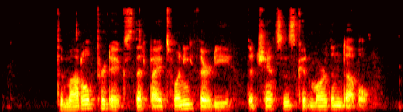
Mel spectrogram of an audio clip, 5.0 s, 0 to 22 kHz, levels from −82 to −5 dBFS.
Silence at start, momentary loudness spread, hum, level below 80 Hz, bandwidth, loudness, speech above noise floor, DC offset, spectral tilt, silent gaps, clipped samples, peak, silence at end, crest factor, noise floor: 0.7 s; 9 LU; none; -68 dBFS; 16.5 kHz; -21 LUFS; 52 dB; under 0.1%; -4 dB/octave; none; under 0.1%; -4 dBFS; 0.45 s; 18 dB; -72 dBFS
